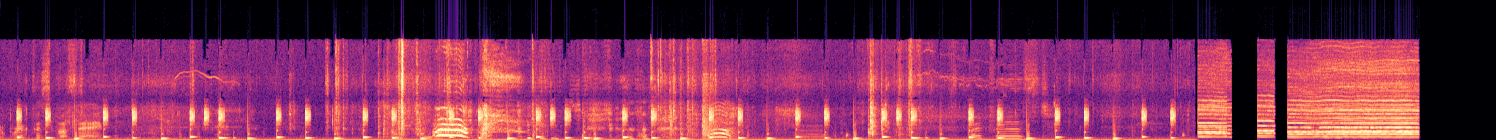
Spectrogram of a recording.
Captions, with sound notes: Your breakfast buffet. (screaming) Breakfast. (exciting music)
